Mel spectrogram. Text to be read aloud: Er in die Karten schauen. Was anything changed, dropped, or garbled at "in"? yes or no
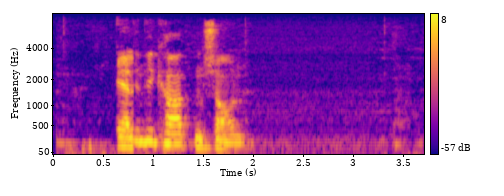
no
